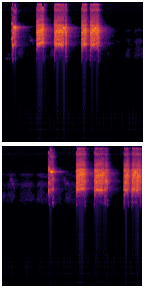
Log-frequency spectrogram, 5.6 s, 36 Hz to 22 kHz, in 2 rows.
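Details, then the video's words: Harsh repeated phrases from black francolins, Sindhi birds in a five-bird calling match: each phrase opens with a thin high note, followed by loud buzzy rasps and a quick doubled ending, heard twice with a short gap. "5 Sindhi Kala teetar sakht mukabala"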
